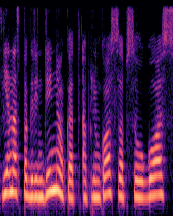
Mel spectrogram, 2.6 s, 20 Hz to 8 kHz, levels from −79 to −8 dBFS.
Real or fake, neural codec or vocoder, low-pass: real; none; 7.2 kHz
